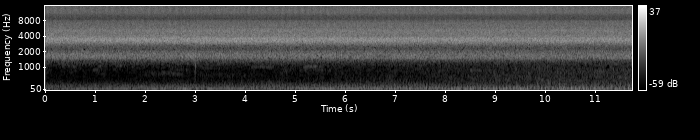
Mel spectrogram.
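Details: Cicadas in summer 2021 at the Mỹ Luôn eco-tourism garden in Vietnam, a dense, shrill, continuous high-pitched drone filling the whole recording at even loudness without a break.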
